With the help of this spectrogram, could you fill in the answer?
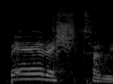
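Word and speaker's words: בראשית: 이걸 경강음이라고 해요. 히브리어에서. 그래서 베레시트라고 읽게 되는데 그건 문법적인 이야기가 아니라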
